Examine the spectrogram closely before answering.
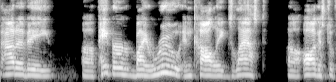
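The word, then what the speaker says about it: Ryu: Yeah, this is a photo that came out of a paper by Rue and colleagues last August of 2024. Rue is spelled R-Y-U.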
